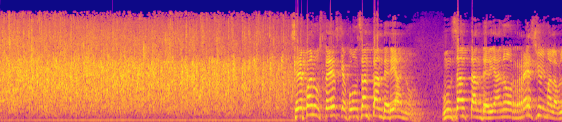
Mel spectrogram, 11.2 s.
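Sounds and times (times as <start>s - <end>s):
crowd applauding: 0.0s - 6.5s
speech: 5.9s - 11.2s.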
